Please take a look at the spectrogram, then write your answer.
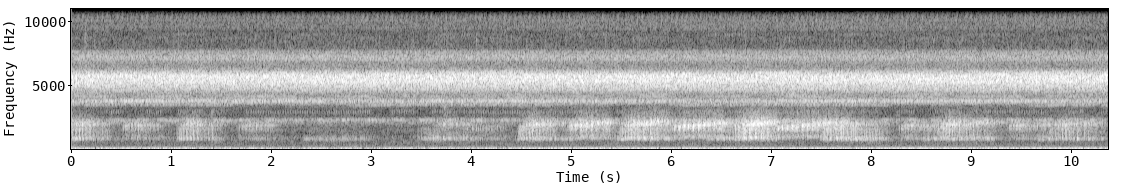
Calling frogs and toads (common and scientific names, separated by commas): Boana albopunctata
